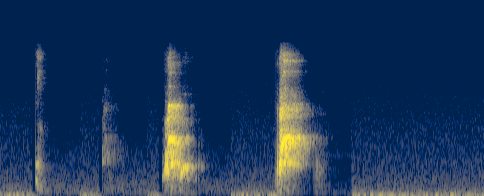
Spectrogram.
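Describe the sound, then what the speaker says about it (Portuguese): Female dogs bark indoors: a couple of short, sharp barks spaced a few seconds apart, close and fairly loud, with faint yips between them against quiet surroundings. "Minhas cachorras estão querendo falar aqui também."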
